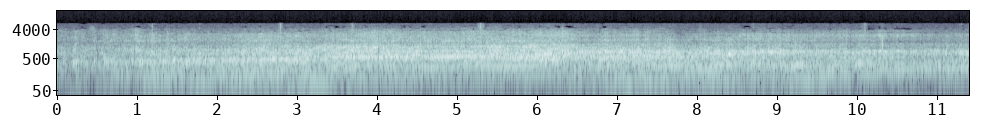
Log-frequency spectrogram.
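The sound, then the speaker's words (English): A loud, steady airplane engine, already warmed up, roars as the plane takes off, a dense droning rumble that swells slightly midway, with no voices. “The engine's been warmed up already. All right, kid, turn it loose.”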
